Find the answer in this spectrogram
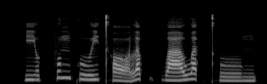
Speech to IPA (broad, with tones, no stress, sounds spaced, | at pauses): j ʊ˨˥ k̚ f ʊ˥ ŋ k uː˨˧ j t̪ʰ ɔː˨˩ l ɐ˥ p̚ ʊ˨ k̚ w aː˨˥ w ɐ˨˥ t̚ t̪ʰ uː˧ ŋ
